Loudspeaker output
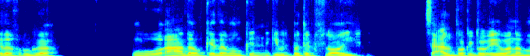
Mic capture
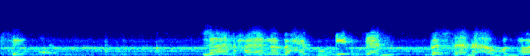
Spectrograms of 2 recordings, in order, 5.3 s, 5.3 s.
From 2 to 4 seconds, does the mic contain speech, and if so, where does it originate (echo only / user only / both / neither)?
user only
